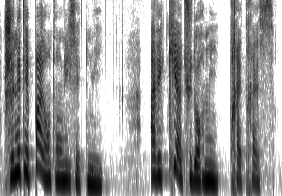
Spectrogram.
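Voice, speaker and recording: A woman reading the lines of a proud returning warrior king in a storybook tale, hushed when tender and shouting when he accuses. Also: medium pitch, animated, normal speed, no echo, clean studio sound, natural voice. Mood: furious.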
